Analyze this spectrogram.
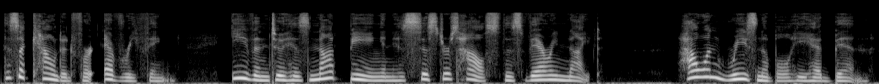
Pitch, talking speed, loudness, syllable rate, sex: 205 Hz, 145 wpm, -17 LUFS, 4.7 syllables/s, female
